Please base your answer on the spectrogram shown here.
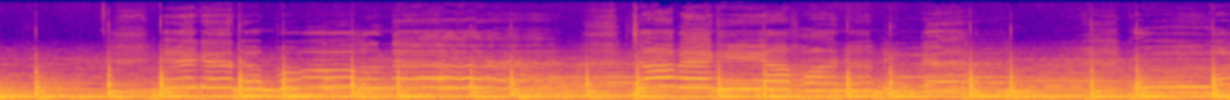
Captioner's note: In Mi’kmaq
